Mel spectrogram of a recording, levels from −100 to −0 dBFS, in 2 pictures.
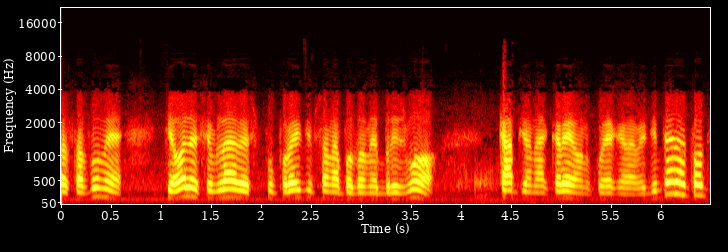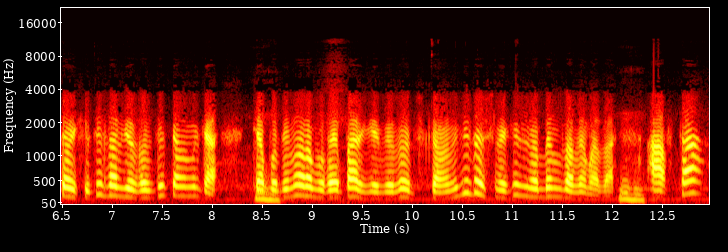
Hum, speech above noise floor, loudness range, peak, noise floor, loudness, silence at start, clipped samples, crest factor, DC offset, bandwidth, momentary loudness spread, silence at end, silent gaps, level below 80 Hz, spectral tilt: none; 26 dB; 2 LU; -4 dBFS; -47 dBFS; -21 LUFS; 0 s; under 0.1%; 18 dB; under 0.1%; 4 kHz; 8 LU; 0.05 s; none; -72 dBFS; -8.5 dB/octave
